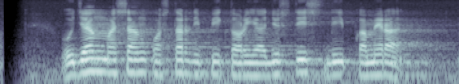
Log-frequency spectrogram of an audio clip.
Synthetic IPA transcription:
ʔud͡ʒaŋmasaŋpɔst̪ərdipik̚t̪ɔɾiad͡ʒust̪isdikameɾa

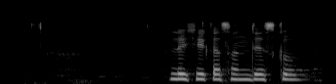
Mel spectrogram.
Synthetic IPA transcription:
lekʰekat͡sʰʌnd̪esko

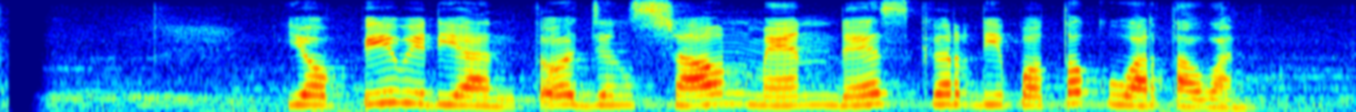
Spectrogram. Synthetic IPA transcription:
jɔpiwidiant̪ɔd͡ʒɨŋʃaunmɛndɛskɨrdipɔt̪ɔkuwart̪awan

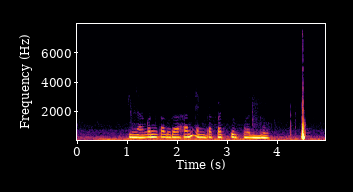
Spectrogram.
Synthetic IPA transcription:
b̥i̤naŋɡɔnkaluɾahanɪŋrab̥a̤t̪̚purb̥a̤liŋɡo

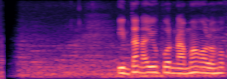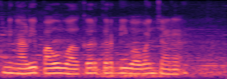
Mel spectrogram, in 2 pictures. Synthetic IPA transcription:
ʔint̪anajupurnamaɔlɔɦɔk̚niŋalipaulwalkərkɨrdiwawaɲt͡ʃaɾa

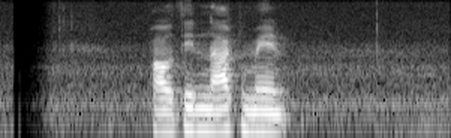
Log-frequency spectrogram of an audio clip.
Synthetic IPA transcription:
pʰawt̪ʰinːak̚men

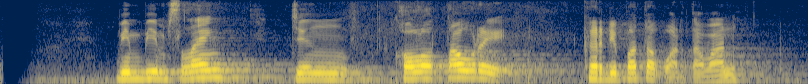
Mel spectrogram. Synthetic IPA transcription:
bimbimslɛŋd͡ʒɨŋkʰɔlɔt̪auɾekərdipɔt̪ɔkwa̰rt̪awan

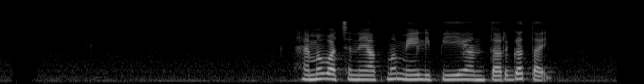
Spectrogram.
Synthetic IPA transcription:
hæməʋat͡ʃənəjakməmeːlipieant̪aɾɡat̪aj

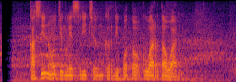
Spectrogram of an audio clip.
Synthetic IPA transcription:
kasinɔd͡ʒɨŋlɛslit͡ʃɨŋkɨrdipɔt̪ɔkuwart̪awan

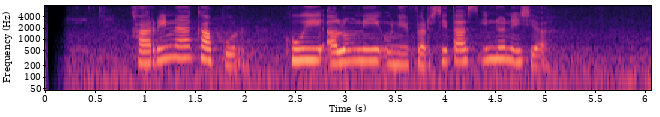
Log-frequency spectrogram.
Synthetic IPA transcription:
kʰaɾinakapʊrkuiʔalumniunifɛrsit̪asindonesia

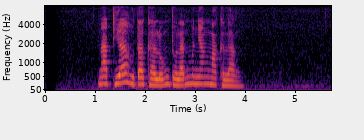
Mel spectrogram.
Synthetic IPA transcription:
naɖ̥i̤aɦut̪aɡ̥a̤lʊŋd̪̥o̤lanməɲaŋmaɡ̥ə̤laŋ

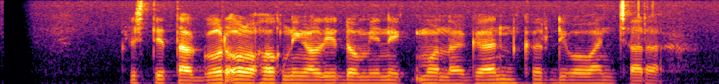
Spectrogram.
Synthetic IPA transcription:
kɾist̪it̪aɡɔɾɔlɔɦɔk̚niŋalidominik̚mɔnaɡankɨrdiwawaɲt͡ʃaɾa

